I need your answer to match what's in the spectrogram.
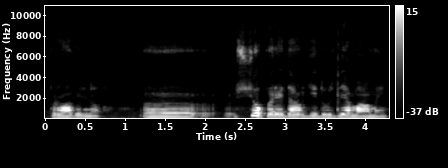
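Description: A woman teaching a primary school class in a recorded video lesson, speaking clearly and patiently straight to the pupils. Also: medium pitch, little pitch movement, takes it slowly.

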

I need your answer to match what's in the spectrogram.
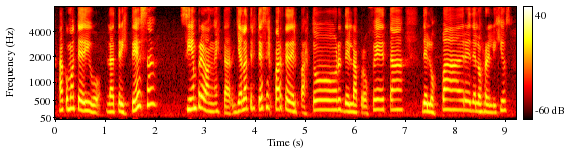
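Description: A woman's voice: on the high side, unhurried. Earnest young woman. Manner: earnest, emphatic, repeats words for emphasis, quotes her own dialogues. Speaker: guest sharing her story. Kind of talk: candid personal testimony in an interview.

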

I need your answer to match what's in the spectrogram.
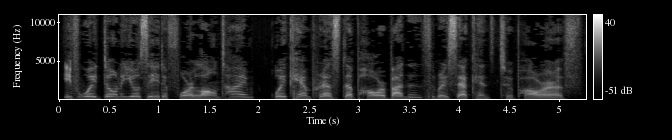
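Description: A woman narrating a scripted product demonstration in a plain, steady reading voice with small grammar slips. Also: mid-range voice, moderate pace, dry recording. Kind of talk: scripted instructional voice-over.

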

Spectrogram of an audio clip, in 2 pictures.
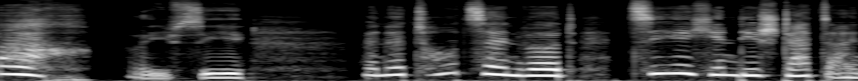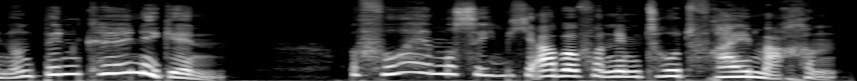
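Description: A woman voicing a proud, clever young princess with a bright, questioning tone in a storybook reading. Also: sits high, very animated, unhurried, no echo, studio quality, voice pushed up. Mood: evasive.

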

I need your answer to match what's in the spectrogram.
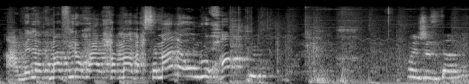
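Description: A woman playing a sharp-tongued young woman on a dinner date, scolding quickly and insistently. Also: very high-pitched. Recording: roomy room with music behind.

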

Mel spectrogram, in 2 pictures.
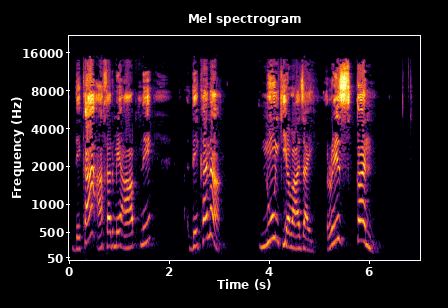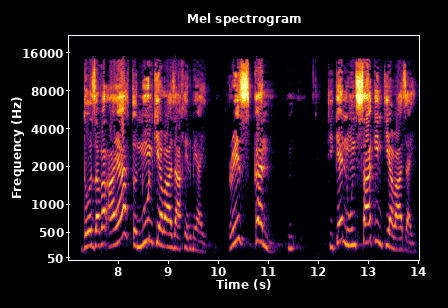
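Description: A woman's voice: sits high, big pitch swings, unhurried. A woman teacher giving a recorded religious lesson to young children, spelling out letters and sounds and checking with "theek hai". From Pakistan.

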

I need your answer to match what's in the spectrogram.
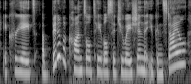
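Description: A young adult woman who works as an interior designer narrates home decor finds in an upbeat, enthusiastic shopping voice-over. Her voice is fairly high, expressive, and fairly quick.

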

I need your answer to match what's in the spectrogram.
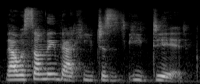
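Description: A woman's voice: medium pitch, brisk, a bit bright. A woman in her forties giving a casual, emphatic sermon to camera at home, repeating phrases and checking in with "okay?". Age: 40s. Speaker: preacher. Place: indoor room at home.

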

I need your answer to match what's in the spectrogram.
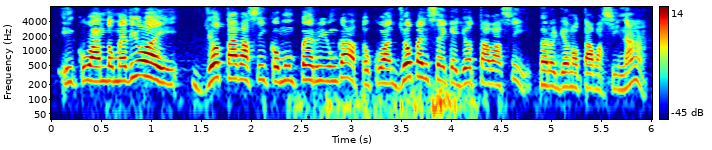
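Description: A man's voice: very high-pitched, fast talker. A man giving a church testimony about his past as a gang member. He tells it vividly, acting out events and breaking in with praise phrases. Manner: vivid storyteller who acts out events and keeps adding praise phrases.

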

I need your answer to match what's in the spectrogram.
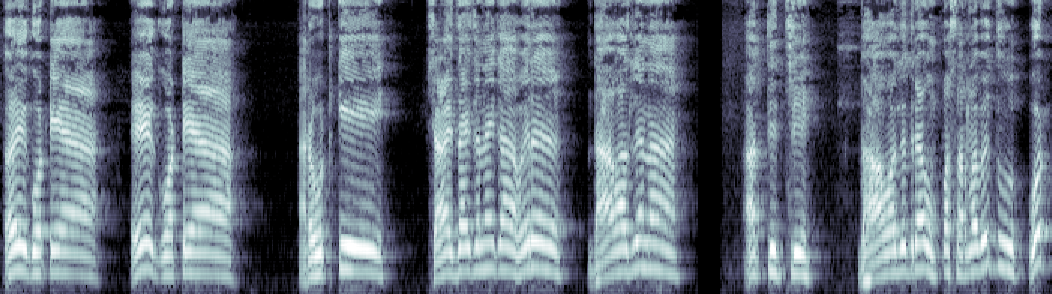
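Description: Sex: woman. Figure: a woman doing a cranky father scolding his son. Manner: scolding and insulting, with rough slang. Tone: bright, cutting. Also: a little high, a little slow, long pauses. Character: scolding, foul-mouthed village father. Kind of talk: comedy sketch acting.

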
